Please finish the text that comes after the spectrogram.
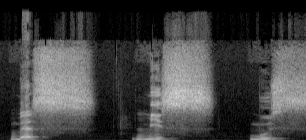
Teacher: Sin termasuk huruf yang ringan dan saat mengucapkannya harus banyak melibatkan nafas. Bas, bis, bus.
